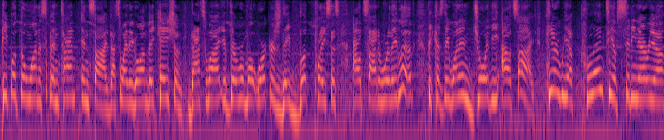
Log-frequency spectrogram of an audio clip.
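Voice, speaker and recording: Loud and animated, a woman speaks at a high pitch with ordinary pitch variation. Noticeable background noise is present. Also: moderate pace. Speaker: vacation rental host giving property tour. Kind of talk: video house tour.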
